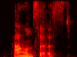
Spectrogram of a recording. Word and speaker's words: palimpsest: P-A-L-I-M-P-S-E-S-T. Palimpsest. – P-A-L-I-M-P-S-E-S-T. Mm-hmm. So there's an imp in the middle. – Yes. – And the cest at the end.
